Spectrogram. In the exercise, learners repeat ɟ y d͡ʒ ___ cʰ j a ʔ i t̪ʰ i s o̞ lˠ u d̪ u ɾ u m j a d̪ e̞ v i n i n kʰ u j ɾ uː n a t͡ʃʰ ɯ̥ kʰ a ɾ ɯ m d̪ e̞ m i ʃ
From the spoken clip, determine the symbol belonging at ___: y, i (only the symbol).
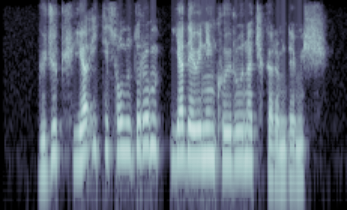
y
